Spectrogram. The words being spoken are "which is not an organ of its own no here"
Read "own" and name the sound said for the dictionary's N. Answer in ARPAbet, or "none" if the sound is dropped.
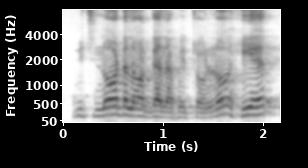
L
